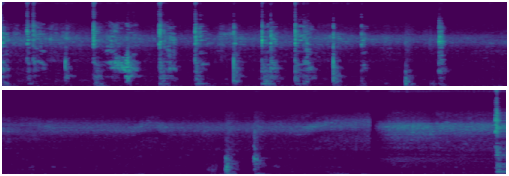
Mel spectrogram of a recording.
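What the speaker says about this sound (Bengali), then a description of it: "এবার একটু লবণ দিয়ে দেবো দিয়ে ফের একবার নেড়ে দেবো" Cauliflower curry being stirred in a pan after salt goes in, a quick run of sharp spatula clacks over a soft sizzle, then the strokes stop and a quieter simmering hiss carries on with a couple of later taps.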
